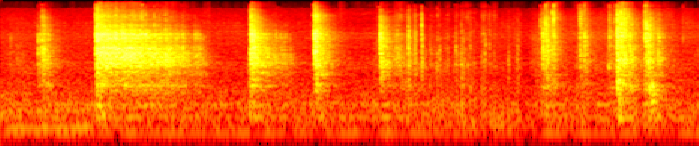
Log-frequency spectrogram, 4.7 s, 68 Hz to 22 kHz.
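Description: Locking pins being pushed into a Vevor 50-inch sluice to keep it from folding. A series of close, sharp metallic clicks and rattles comes in irregular bursts with no talk.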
